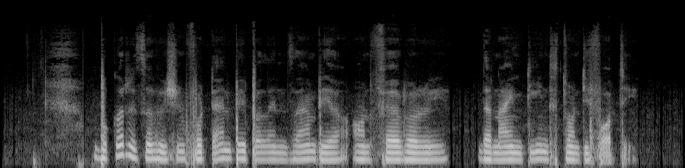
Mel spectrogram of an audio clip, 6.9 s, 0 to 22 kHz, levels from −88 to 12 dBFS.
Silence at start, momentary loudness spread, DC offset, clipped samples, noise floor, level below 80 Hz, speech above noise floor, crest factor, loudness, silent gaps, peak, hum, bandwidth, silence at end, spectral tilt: 0.35 s; 15 LU; under 0.1%; under 0.1%; -40 dBFS; -42 dBFS; 25 dB; 16 dB; -16 LUFS; none; 0 dBFS; none; 9.8 kHz; 0.5 s; -8.5 dB/octave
